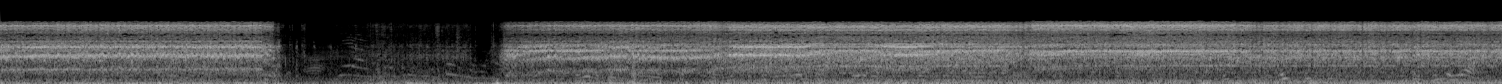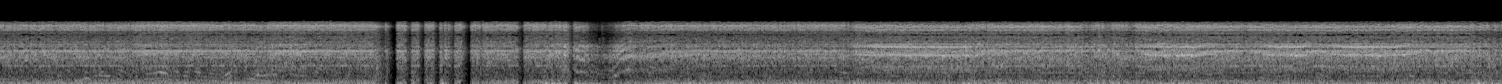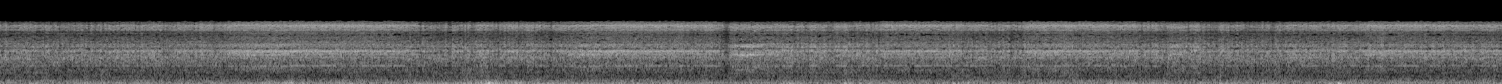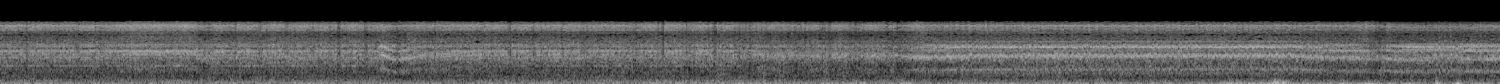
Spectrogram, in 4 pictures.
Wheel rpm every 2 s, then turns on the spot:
180, 120, 20, 150, 210, 230, 230, 230, 230, 230, 180, 210, 220, 230, 220, 230, 230, 230, 220, 230, 230, 230, 230, 230, 220, 230, 220, 170, 160, 160.
none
